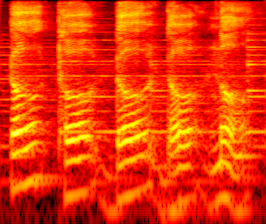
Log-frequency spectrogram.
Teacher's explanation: आज जे आपण ट, ठ, ड, ढ, ण शिकतो आहोत त्याला मूर्धन्य म्हणतात. जीभ आतल्या बाजूस वळवून टाळूला स्पर्श करून या अक्षरांचा उच्चार केला जातो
